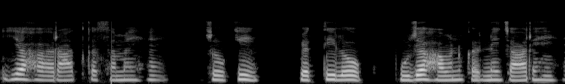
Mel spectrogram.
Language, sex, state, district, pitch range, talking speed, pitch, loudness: Hindi, female, Chhattisgarh, Balrampur, 200-215 Hz, 150 wpm, 205 Hz, -21 LUFS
